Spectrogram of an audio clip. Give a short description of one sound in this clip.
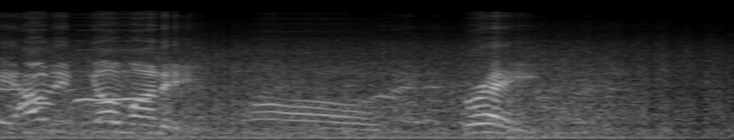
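Men talk briefly outdoors.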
